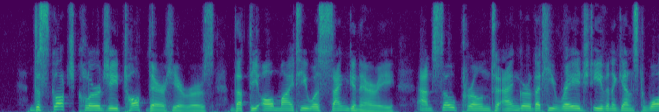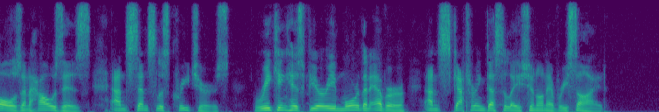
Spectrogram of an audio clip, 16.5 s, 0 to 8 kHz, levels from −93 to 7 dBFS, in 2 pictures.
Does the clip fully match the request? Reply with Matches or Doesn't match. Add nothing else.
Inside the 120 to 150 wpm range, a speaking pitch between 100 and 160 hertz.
Matches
